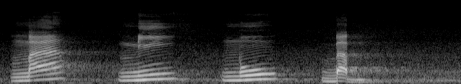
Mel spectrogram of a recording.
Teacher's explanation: Selanjutnya huruf ma diucapkan dengan cara merapatkan dua bibir.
